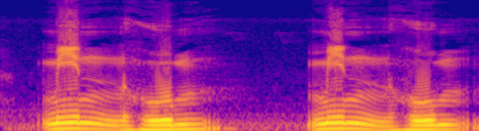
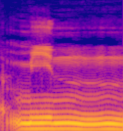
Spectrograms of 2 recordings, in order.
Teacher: Jadi bunyi nun sukun atau bunyi tanwinnya itu dibaca jelas kemudian tidak didengungkan. Nah, maka karena dia tidak didengungkan, tidak digunahkan, maka dibaca pendek saja. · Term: izhar halqi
